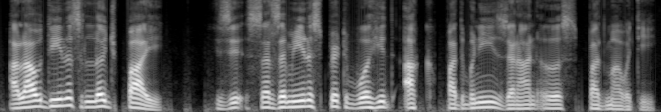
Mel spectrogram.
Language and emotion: Kashmiri, neutral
